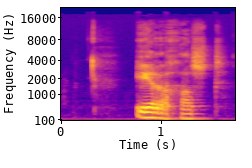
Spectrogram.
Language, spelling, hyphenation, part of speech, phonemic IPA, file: Dutch, eregast, ere‧gast, noun, /ˈeː.rəˌɣɑst/, Nl-eregast.ogg
- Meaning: guest of honor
